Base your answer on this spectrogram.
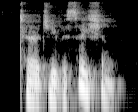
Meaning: The act of abandoning something or someone, of changing sides; desertion; betrayal
- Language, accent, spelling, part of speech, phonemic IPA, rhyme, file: English, Southern England, tergiversation, noun, /tɜːd͡ʒɪvəˈseɪʃən/, -eɪʃən, LL-Q1860 (eng)-tergiversation.wav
